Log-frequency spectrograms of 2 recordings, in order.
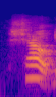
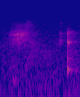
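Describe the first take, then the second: First: Said in the usual way. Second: Breathy whispered word, no voice. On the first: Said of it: "can you say shout and whisper?". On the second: Shown as a demonstration. Mom whispering the word to show her toddler. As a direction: whisper it like a secret. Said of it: "Can you say shout?".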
